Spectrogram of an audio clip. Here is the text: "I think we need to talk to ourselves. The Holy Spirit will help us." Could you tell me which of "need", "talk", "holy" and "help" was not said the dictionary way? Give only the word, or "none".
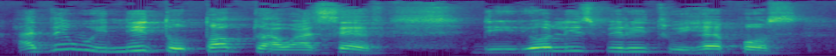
none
